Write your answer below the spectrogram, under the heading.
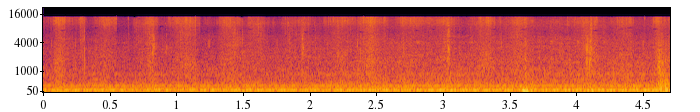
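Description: Vehicle engines idling with a steady low hum, with one brief low thump about three and a half seconds in.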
